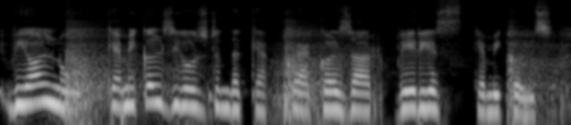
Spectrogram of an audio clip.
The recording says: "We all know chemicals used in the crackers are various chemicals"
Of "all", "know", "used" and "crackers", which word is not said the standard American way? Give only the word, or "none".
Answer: none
